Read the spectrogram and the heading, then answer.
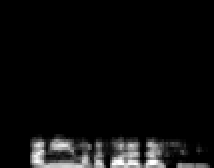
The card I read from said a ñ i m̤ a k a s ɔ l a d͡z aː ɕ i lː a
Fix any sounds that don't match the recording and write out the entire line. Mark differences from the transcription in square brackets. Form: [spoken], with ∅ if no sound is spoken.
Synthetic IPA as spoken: a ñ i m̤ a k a s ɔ l a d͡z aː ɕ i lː [i]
